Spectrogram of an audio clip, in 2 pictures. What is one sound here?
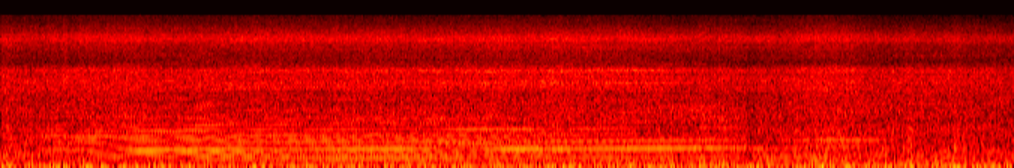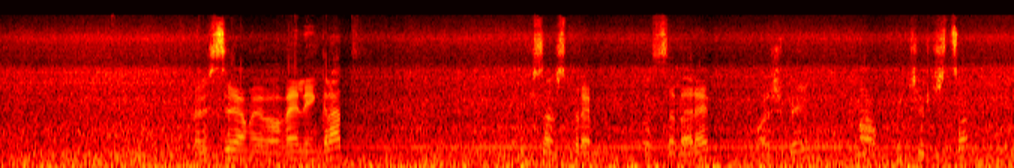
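A motorcycle engine hums steadily and shifts pitch as it rides along.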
